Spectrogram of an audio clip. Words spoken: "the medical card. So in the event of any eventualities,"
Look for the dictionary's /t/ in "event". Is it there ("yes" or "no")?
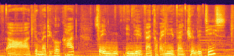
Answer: yes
